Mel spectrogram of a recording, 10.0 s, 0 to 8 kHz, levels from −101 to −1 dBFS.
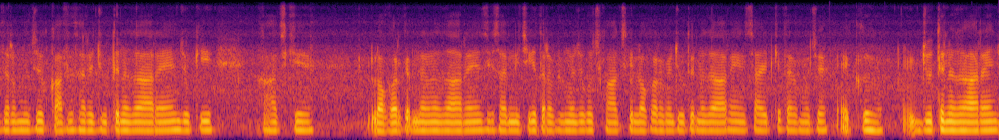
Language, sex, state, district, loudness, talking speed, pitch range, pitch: Hindi, male, Andhra Pradesh, Chittoor, -21 LUFS, 290 wpm, 135-140 Hz, 140 Hz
